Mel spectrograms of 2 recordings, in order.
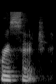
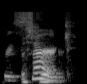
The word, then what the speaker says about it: research: When it comes to noun, the pronunciation is research.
